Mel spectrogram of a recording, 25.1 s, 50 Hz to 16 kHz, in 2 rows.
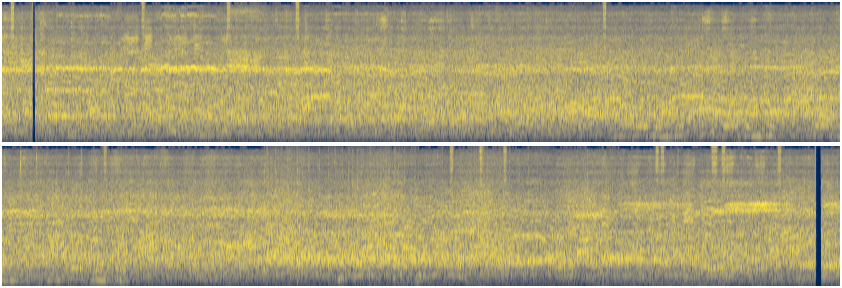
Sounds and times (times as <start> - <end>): Speech: 0.0 - 7.0, 8.8 - 14.8, 17.5 - 20.1, 22.2 - 25.0
Crowd: 0.0 - 25.1.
